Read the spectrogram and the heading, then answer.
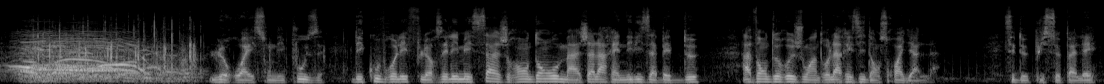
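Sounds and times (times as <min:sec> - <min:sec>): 
large outdoor crowd applauding and cheering outside the palace: 0:00.0 - 0:03.6
speech: 0:02.1 - 0:11.0.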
